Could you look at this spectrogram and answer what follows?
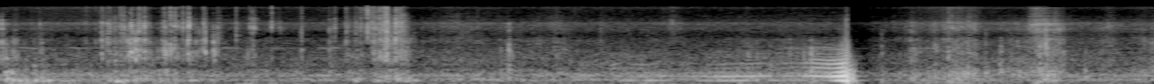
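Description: Honeybees humming over the open top of a hive, with the rustle of the cloth cover being pulled off in the first second or so. About three seconds in, a loud buzz close by rises in pitch and is cut off by a sharp knock.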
